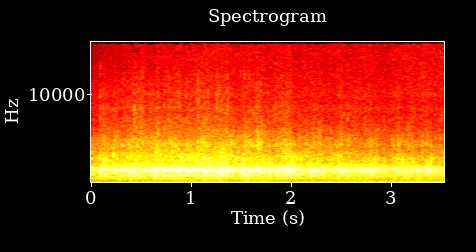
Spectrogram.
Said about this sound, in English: Clap it up for that.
